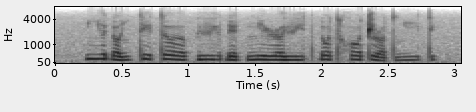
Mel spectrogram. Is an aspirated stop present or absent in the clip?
absent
